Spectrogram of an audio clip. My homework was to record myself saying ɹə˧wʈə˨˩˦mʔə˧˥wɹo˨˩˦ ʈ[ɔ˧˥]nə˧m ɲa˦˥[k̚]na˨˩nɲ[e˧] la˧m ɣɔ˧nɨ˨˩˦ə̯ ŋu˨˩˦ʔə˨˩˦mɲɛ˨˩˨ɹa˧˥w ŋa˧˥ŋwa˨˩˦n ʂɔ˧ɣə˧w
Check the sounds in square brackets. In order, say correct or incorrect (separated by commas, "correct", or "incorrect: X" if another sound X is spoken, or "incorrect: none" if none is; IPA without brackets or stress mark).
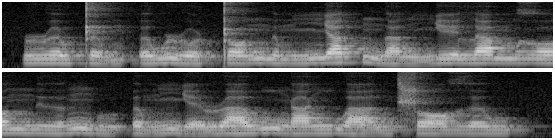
correct, incorrect: t̚, correct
